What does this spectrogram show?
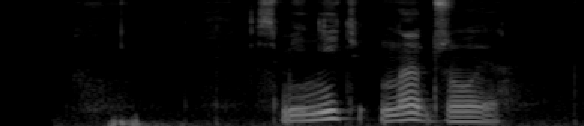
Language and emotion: Russian, neutral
